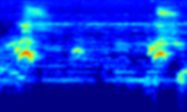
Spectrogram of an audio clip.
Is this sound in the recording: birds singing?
no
